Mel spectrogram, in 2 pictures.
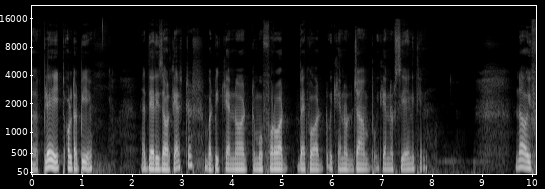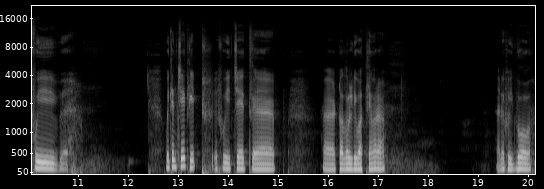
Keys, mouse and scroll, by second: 0.2 w, 0.7 w, 1.5 a, 1.8 d, 6.2-10.3 typing, 12.4-13.8 typing, 14.4 Up, 14.9 Return, 17.1-18.7 typing.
